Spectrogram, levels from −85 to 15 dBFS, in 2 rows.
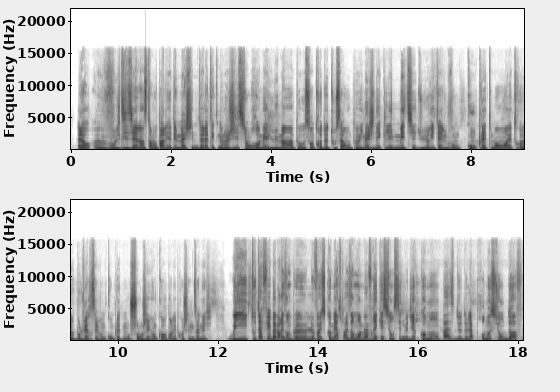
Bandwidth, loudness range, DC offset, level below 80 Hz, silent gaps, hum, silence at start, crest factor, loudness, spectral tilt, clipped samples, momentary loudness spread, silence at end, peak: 16.5 kHz; 3 LU; under 0.1%; -54 dBFS; none; none; 0.15 s; 16 dB; -16 LUFS; -3.5 dB/octave; under 0.1%; 7 LU; 0 s; 0 dBFS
